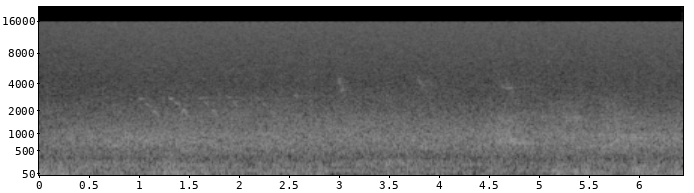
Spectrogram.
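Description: Faint outdoor ambience: a steady hiss with a low rumble, and a few short bird chirps now and then.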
